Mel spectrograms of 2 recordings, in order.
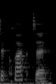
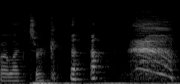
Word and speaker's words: Eclectic: It's eclectic, not electric.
